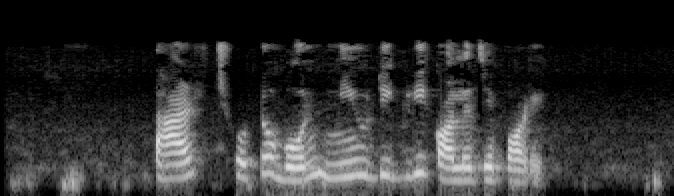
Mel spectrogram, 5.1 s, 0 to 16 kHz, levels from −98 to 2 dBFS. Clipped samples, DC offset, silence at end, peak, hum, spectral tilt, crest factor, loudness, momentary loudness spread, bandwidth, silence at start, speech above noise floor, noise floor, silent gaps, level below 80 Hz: under 0.1%; under 0.1%; 0.1 s; -2 dBFS; none; -3.5 dB/octave; 18 dB; -19 LUFS; 11 LU; 8 kHz; 0.45 s; 44 dB; -62 dBFS; none; -66 dBFS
